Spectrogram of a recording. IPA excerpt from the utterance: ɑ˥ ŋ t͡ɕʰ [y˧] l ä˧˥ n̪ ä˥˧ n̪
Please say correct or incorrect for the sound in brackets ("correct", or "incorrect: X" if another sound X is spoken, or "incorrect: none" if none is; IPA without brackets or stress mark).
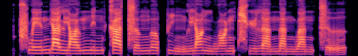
incorrect: y˧˥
